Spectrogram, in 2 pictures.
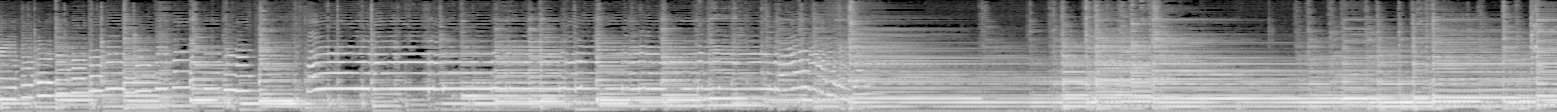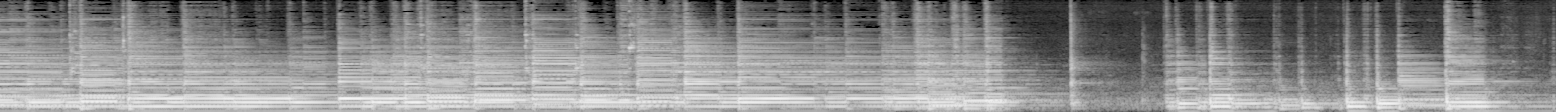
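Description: Live soprano saxophone and acoustic guitar duet: the saxophone holds one long, slightly bent note for about the first eight seconds. Then the acoustic guitar carries on, strumming steadily, with a short pause near the end before it picks up again.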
